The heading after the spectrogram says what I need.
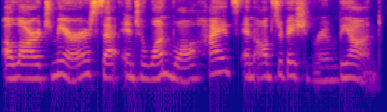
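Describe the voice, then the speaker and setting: A woman's voice: medium pitch, normal speed, fairly bright tone. A woman reading scripted stage directions as narrator of a screenplay table read.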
